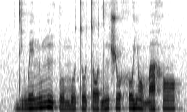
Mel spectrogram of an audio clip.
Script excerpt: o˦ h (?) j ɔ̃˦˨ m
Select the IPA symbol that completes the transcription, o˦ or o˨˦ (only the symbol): o˦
